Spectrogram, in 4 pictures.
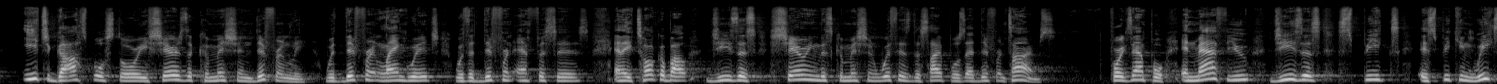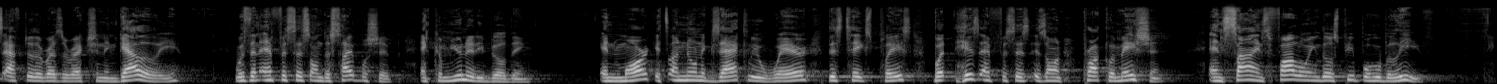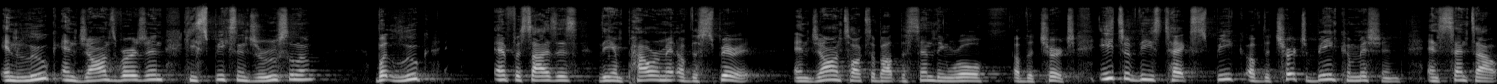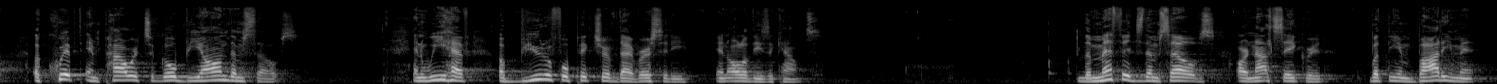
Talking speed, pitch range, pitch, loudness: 140 wpm, 160-200 Hz, 180 Hz, -24 LUFS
